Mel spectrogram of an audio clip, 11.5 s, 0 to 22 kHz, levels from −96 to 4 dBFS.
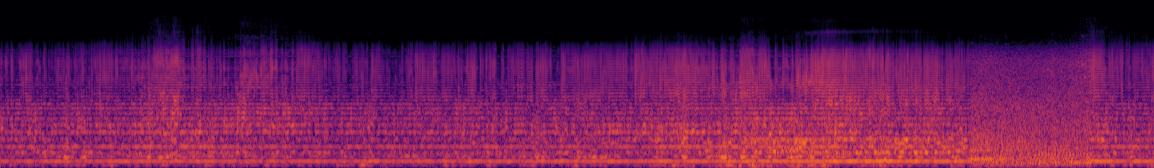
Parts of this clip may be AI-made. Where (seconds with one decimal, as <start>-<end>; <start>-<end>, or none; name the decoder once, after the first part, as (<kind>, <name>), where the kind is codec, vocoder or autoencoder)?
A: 0.0-9.7 (vocoder, BigVGAN v2); 10.9-11.5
